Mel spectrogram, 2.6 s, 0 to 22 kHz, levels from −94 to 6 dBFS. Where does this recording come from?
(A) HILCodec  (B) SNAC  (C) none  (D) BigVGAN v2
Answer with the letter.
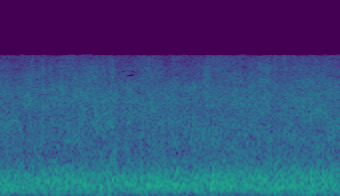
A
